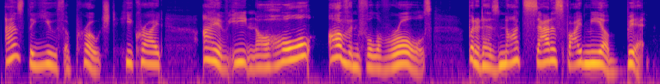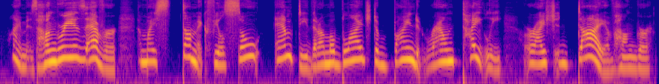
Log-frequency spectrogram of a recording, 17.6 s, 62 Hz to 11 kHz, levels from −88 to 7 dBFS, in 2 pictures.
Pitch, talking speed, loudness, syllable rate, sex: 225 Hz, 165 wpm, -18 LUFS, 4.3 syllables/s, female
